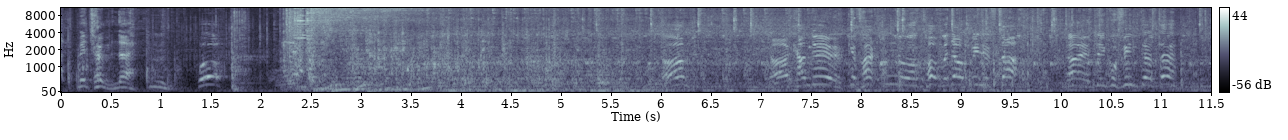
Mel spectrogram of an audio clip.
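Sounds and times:
speech: 0:00.2 - 0:02.6, 0:06.0 - 0:06.4, 0:07.1 - 0:11.4
reindeer sled simulator low rumbling hum: 0:02.5 - 0:10.0.

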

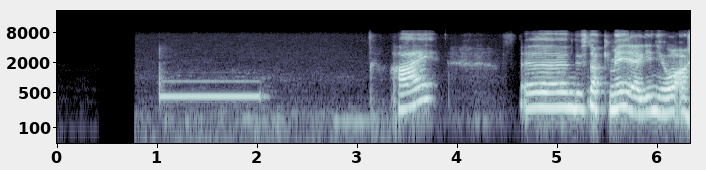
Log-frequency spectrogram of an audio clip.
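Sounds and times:
telephone ringback tone while a call connects: 0:01.0 - 0:02.1
speech: 0:03.4 - 0:03.8, 0:04.6 - 0:06.3.

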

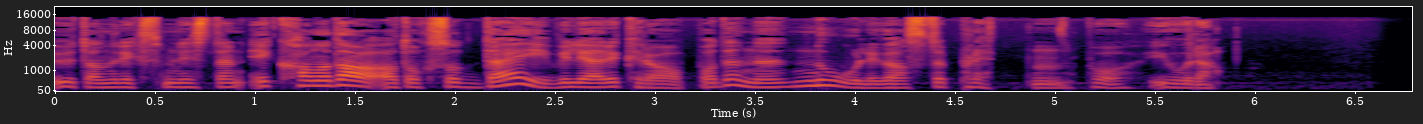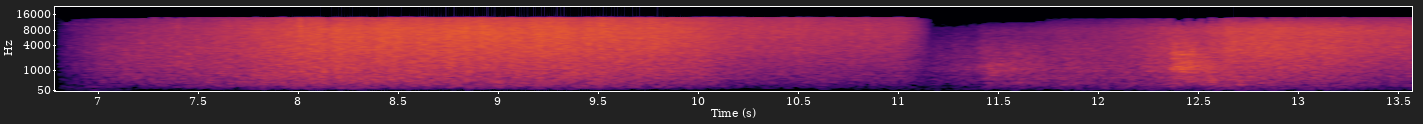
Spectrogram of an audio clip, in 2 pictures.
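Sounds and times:
speech: 0:00.0 - 0:06.0
ship grinding through sea ice: 0:07.5 - 0:13.5.

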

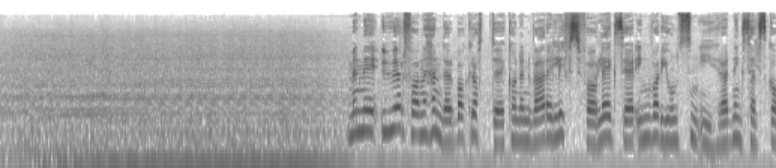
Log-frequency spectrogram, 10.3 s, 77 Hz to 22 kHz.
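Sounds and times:
rigid inflatable boat engine roaring at high speed: 0:00.0 - 0:10.3
speech: 0:04.6 - 0:10.3.

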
